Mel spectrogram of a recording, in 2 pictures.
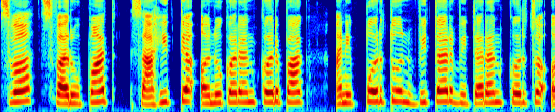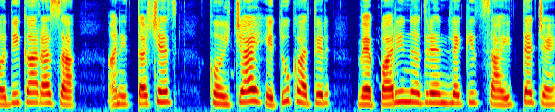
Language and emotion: Goan Konkani, neutral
